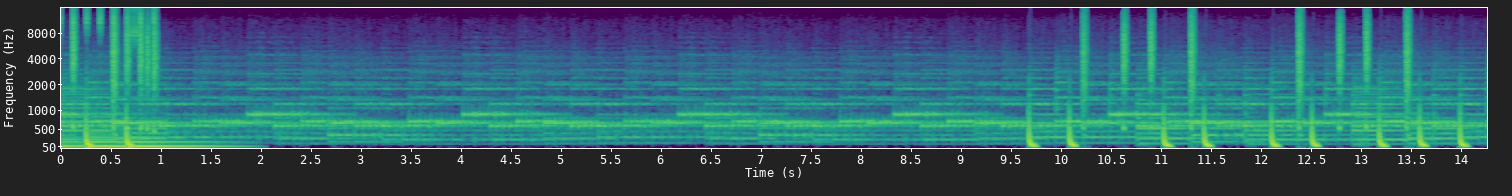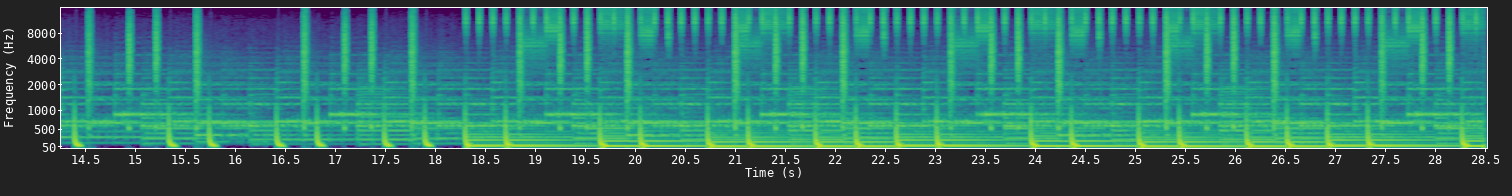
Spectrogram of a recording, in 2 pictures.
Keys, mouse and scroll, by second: 0.8 ctrl+click, 2.8 ctrl+click, 6.2 click, 7.7 alt+scroll down 1, 10.2 ctrl+a, 11.5 scroll up 1, 13.6 shift+m, 17.2 alt+click, 19.4 alt+click, 22.5 alt+click, 24.0 alt+click, 25.7 click, 27.2 click, 27.5 scroll down 1.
